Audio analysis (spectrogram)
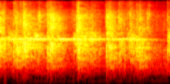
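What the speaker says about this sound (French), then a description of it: "Est-ce que vous pouvez dire que papa on va applaudir pour la salutation de papa?" Audience applause at an evening church service, a dense, steady patter of clapping that swells in several waves and tapers slightly near the end, close and fairly loud.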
